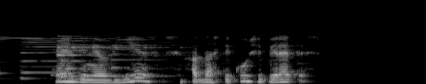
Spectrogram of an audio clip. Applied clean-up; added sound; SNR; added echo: classical method log-MMSE.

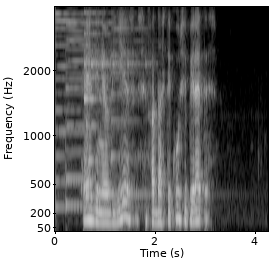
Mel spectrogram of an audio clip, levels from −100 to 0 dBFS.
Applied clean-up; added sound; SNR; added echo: none; Plucked string instrument; 12 dB; none.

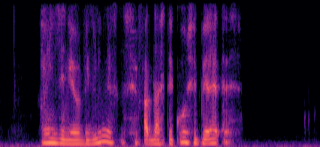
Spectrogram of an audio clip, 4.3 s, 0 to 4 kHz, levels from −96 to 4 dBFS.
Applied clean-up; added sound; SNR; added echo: neural diffusion model UNIVERSE++.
